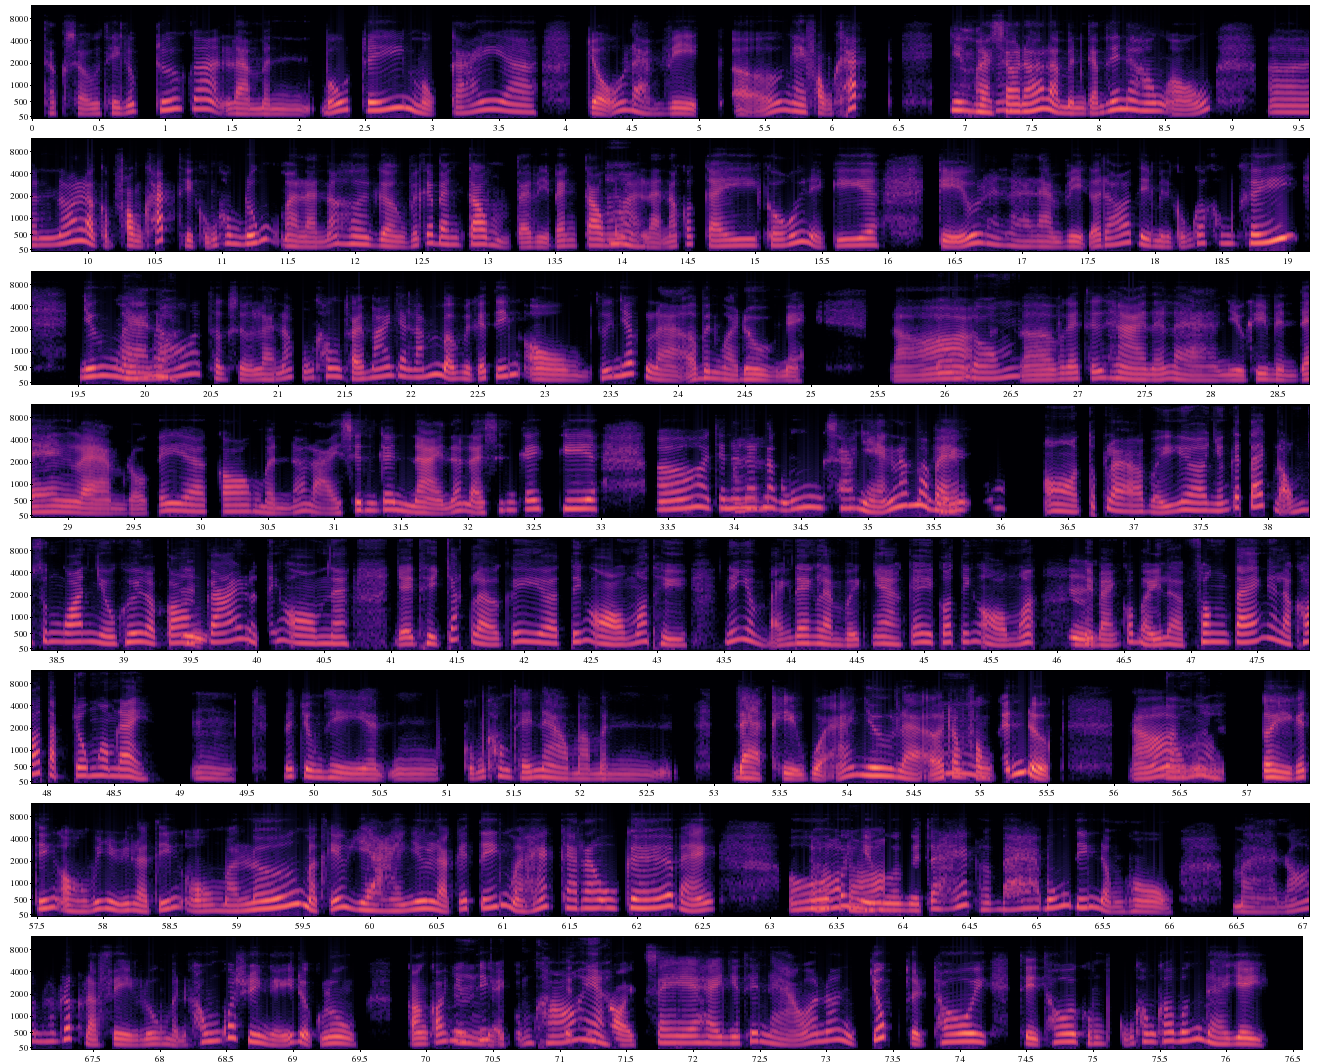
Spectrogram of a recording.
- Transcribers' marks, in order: tapping; other background noise; "một" said as "ờn"
- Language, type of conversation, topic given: Vietnamese, podcast, Bạn sắp xếp góc làm việc ở nhà thế nào để tập trung được?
